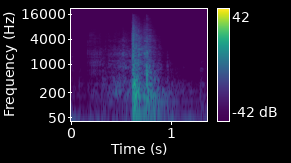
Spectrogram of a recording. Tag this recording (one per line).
car
crash
hit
